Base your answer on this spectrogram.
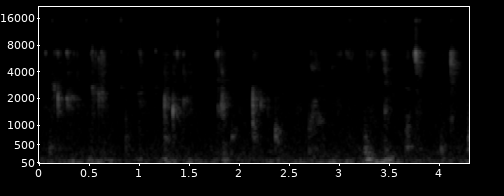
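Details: Cat chewing wet food, with light crisp smacks and tongue clicks, quiet and irregular, a few sharper clicks toward the end.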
